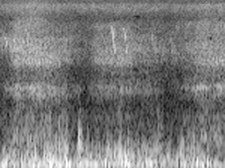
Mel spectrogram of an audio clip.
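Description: Wind rumbling and buffeting on a phone's microphone, an uneven low rumble, with handling noise as the phone is swung round to film the roadside.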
